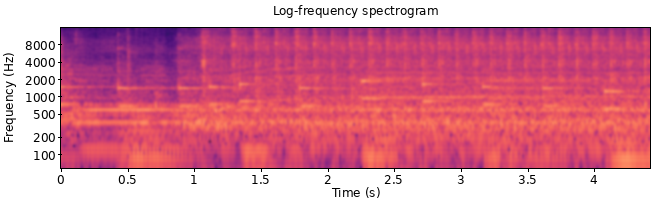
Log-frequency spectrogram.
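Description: Electric sewing machine running steadily, stitching two layers of fabric, from about a second in until just before the end. Background music of light mallet-percussion notes plays throughout.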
